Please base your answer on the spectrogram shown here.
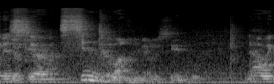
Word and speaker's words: Sindhu: they came to this Sindhu River. And in their language, they pronounced S with the H sound. So they called this river the Hindu River instead of the Sindhu River.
